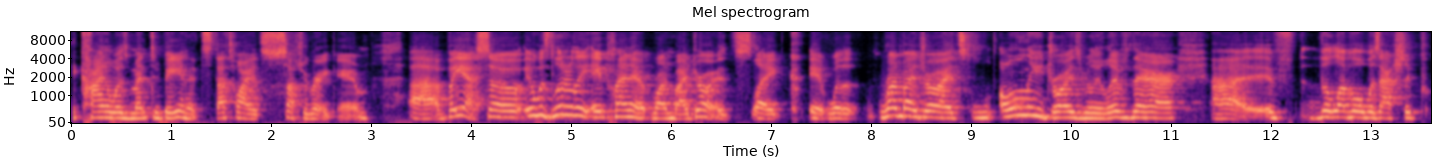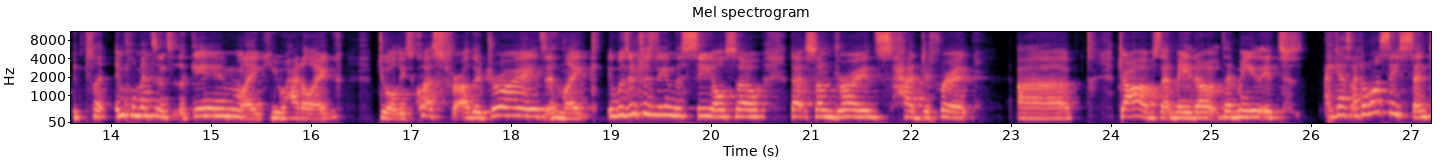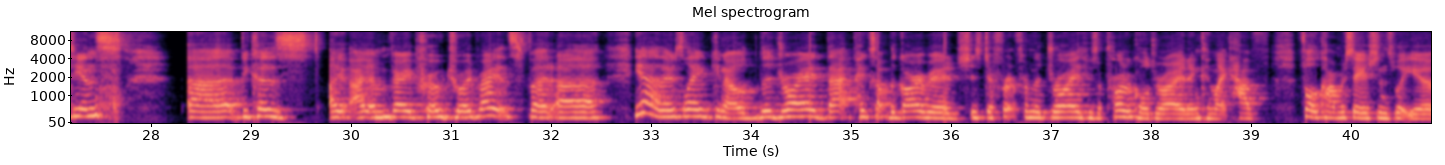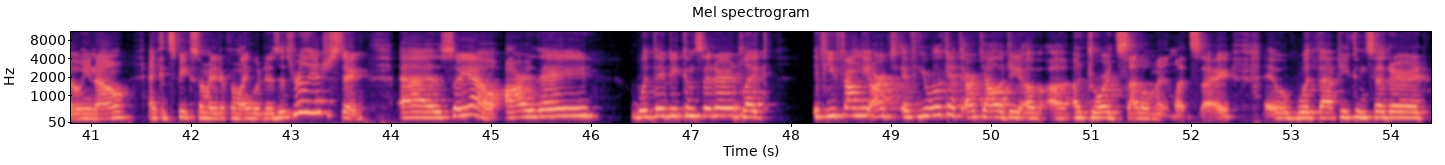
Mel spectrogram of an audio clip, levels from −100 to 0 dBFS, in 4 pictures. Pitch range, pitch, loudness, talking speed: 200-250 Hz, 220 Hz, -20 LUFS, 195 wpm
